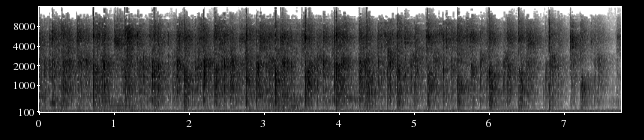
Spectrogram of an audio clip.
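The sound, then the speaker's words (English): Audience applause in church as a speaker is welcomed: dense, steady clapping from many hands, loud and continuous throughout. “So if you all just do me a favor, just put your hands together for the Lord Jesus Christ Amen.”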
